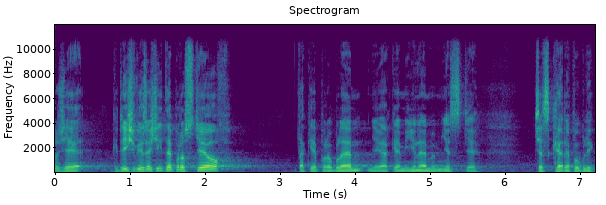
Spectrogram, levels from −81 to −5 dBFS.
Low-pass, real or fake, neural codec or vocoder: 10.8 kHz; fake; vocoder, 44.1 kHz, 128 mel bands every 512 samples, BigVGAN v2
